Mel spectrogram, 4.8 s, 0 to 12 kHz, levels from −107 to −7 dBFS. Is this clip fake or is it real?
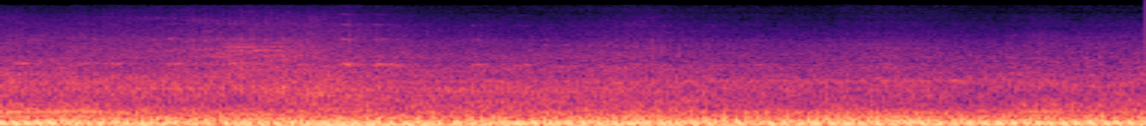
real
